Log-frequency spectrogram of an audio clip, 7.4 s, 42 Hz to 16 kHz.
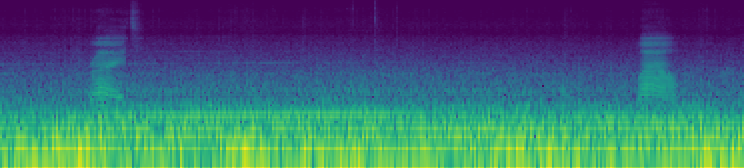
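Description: A 2021 Chevrolet Camaro ZL1 with a supercharged engine roars steadily through its gears, a continuous loud drone with two brief rising shift sweeps, while people talk over it.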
